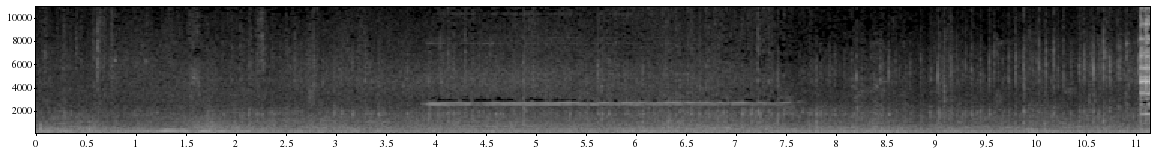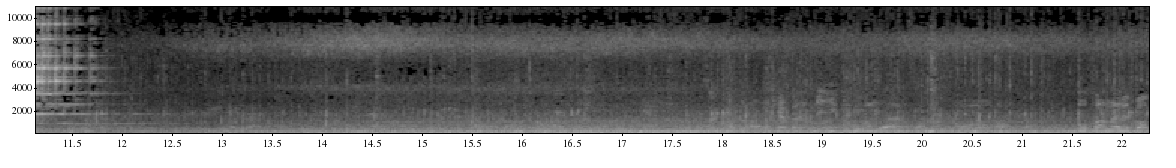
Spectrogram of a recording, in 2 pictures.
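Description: Busy city street ambience: passers-by talking and a tram on the tracks alongside, its rumbling running noise and a steady high whine swelling through the second half. A single loud bell ding, a little past halfway, is the loudest sound.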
